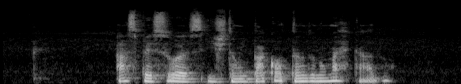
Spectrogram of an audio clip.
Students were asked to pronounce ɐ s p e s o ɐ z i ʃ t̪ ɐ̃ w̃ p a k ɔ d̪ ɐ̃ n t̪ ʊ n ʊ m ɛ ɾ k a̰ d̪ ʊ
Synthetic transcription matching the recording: ɐ s p e s o ɐ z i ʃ t̪ ɐ̃ w̃ p a k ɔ t̪ ɐ̃ n d̪ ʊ n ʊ m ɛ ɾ k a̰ d̪ ʊ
